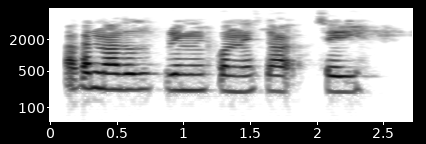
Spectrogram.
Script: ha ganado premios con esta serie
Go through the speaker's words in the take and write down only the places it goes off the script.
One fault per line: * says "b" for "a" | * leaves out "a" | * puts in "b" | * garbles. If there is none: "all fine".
* puts in "dos"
